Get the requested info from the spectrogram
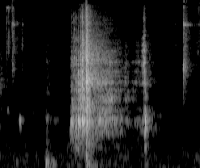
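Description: Coins being picked out of a cash drawer's coin tray: a few light clicks and one short scrape just under a second in.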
